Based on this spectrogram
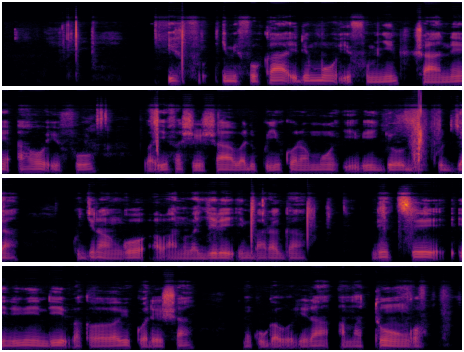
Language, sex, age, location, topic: Kinyarwanda, male, 50+, Musanze, agriculture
